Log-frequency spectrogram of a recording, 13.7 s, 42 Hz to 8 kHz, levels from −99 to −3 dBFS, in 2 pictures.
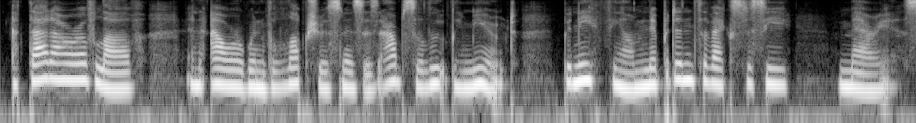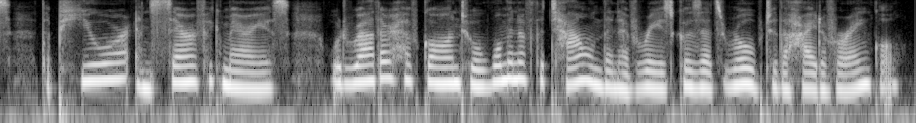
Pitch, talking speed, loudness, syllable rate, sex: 215 Hz, 190 wpm, -17 LUFS, 5.7 syllables/s, female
